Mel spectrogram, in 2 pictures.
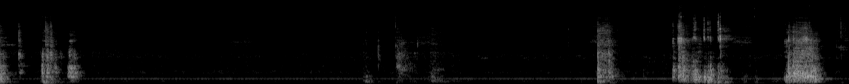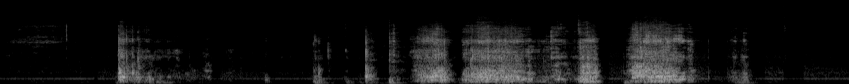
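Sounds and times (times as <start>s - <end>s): faint steady hum: 0.0s - 16.9s
rough scraping and rubbing: 7.8s - 8.4s, 12.4s - 16.1s.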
